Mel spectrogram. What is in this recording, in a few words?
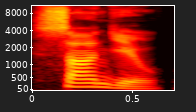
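Cantonese "山瑶"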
